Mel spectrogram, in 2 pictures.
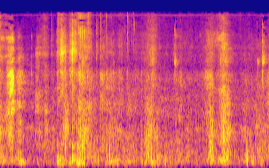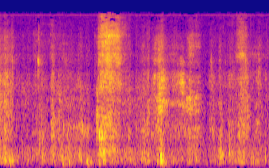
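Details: Boston Terrier named Cash Money panting during what is called doggy breakdancing: breathy, hissing pants in uneven bursts roughly every half second to a second, mixed with soft rustling and scuffing movement noise.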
